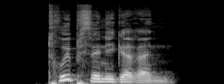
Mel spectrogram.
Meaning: inflection of trübsinnig: 1. strong genitive masculine/neuter singular comparative degree 2. weak/mixed genitive/dative all-gender singular comparative degree
- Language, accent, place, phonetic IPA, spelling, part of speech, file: German, Germany, Berlin, [ˈtʁyːpˌzɪnɪɡəʁən], trübsinnigeren, adjective, De-trübsinnigeren.ogg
